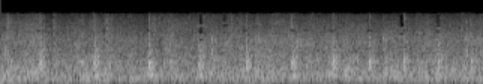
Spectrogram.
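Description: Parliament members thumping their desks in applause: a dense, irregular patter of many knocks over a steady crowd noise.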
